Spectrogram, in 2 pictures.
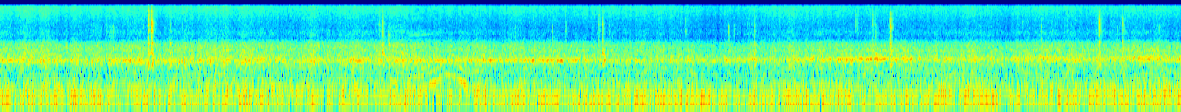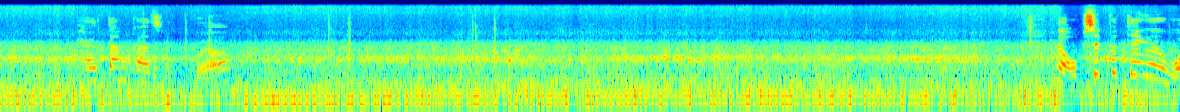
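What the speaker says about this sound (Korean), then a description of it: "자 일단 패들시프트를 한번 사용을 해볼게요" A Kia Sorento with a diesel engine drones steadily from inside the cabin, its pitch rising and falling as the paddle shifters change gears, with someone talking throughout.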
